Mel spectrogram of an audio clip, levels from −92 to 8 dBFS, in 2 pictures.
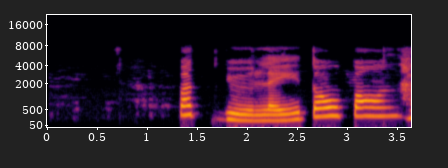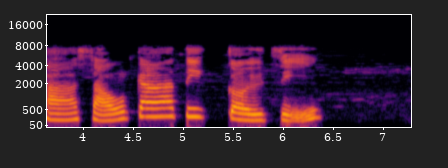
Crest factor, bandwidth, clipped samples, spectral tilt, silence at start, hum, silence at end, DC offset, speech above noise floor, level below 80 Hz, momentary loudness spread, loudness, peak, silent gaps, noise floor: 16 dB; 8 kHz; under 0.1%; -5 dB/octave; 1.35 s; none; 0.9 s; under 0.1%; 47 dB; -60 dBFS; 7 LU; -16 LUFS; -2 dBFS; none; -62 dBFS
